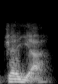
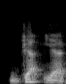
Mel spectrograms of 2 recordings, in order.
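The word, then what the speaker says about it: जय: So in Sanskrit is pronounced Jaya, Jaya, two distinct syllables.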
